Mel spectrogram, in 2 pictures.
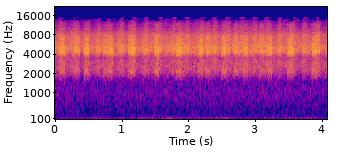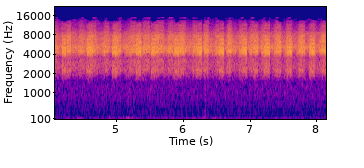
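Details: Greek pine forest cicadas in midsummer song: a loud, sizzling high drone throbbing in quick, fairly regular beats, almost three per second, steady throughout.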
